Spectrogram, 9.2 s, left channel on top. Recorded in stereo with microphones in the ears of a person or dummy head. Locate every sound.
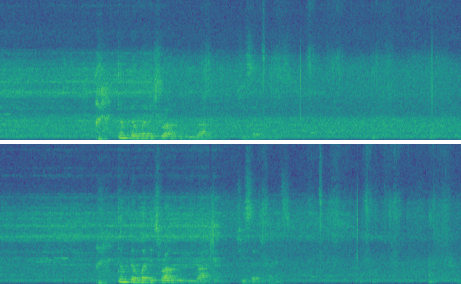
1.9 s a man speaking: 50° left (ahead or behind), 0.6 m; by 5.8 s 40° right (ahead or behind), 3.5 m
